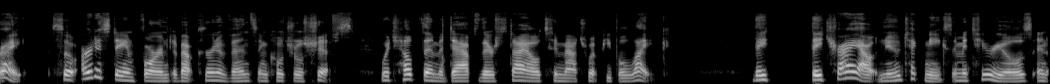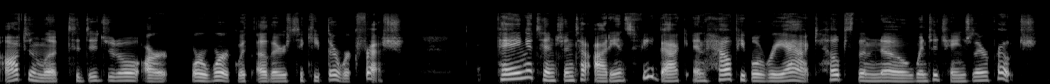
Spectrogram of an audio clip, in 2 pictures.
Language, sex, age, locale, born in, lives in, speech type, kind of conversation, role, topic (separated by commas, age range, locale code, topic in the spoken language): English, female, 30-34, en-US, United States, United States, read, expert-assistant, expert, How does art reflect and influence society?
